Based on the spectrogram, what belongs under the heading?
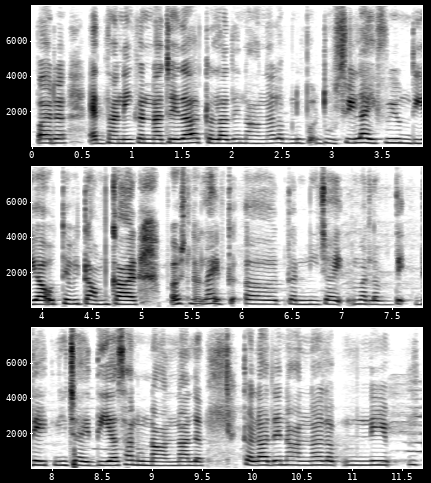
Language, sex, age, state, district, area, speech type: Punjabi, female, 30-45, Punjab, Amritsar, urban, spontaneous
